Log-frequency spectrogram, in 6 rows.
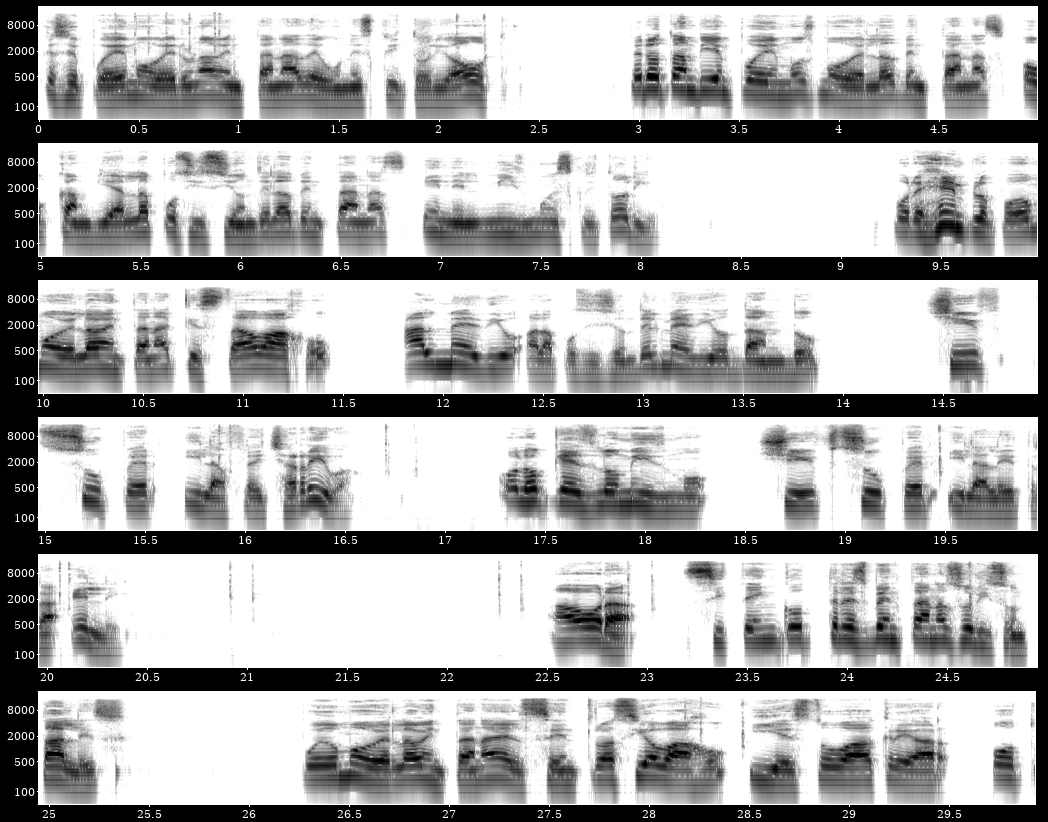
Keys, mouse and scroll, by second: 0.1-1.3 typing, 2.0 Return, 16.9 shift+super+Up, 20.8 super+l, 22.2 shift+super+Down, 23.0 shift+super+Down, 24.2 shift+super+Up, 28.3 super+e.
